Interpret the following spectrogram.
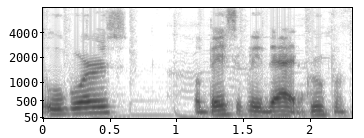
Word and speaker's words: Uyghurs: It's spelled weird, but it's called the Uyghurs.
